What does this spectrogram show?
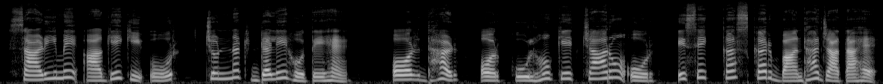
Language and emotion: Hindi, neutral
